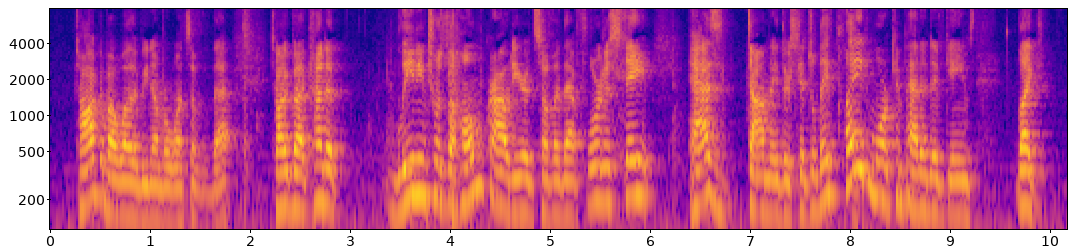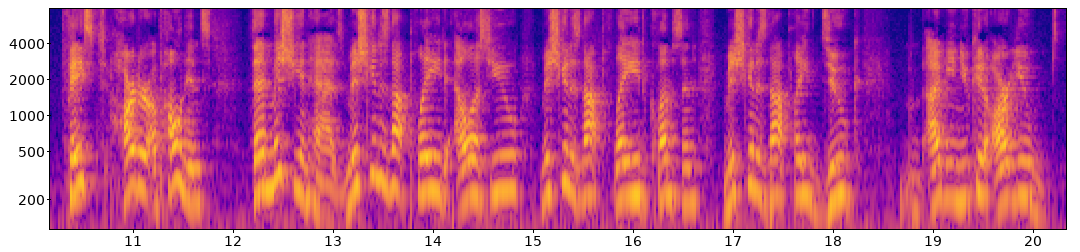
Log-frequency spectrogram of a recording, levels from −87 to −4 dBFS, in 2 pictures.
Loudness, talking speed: -19 LUFS, 185 wpm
